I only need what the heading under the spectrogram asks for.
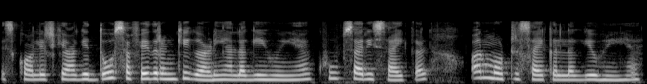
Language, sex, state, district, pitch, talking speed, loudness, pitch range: Hindi, female, Jharkhand, Palamu, 230 Hz, 185 wpm, -16 LUFS, 215-255 Hz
